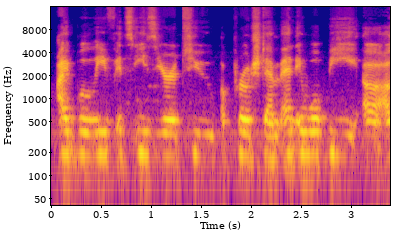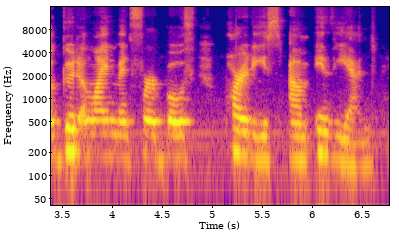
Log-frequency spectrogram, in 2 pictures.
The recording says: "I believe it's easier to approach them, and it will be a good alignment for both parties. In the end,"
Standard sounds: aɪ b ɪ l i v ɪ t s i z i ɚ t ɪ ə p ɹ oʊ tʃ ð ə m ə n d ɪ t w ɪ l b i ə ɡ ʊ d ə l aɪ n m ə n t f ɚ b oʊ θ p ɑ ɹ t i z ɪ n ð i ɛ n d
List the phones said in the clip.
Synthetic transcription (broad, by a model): aɪ b ɪ l i v ɪ t s i z i ɚ t ɪ ə p ɹ oʊ tʃ ð ə m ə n ɪ t w ɪ l b i ə ɡ ʊ d ə l aɪ n m ə n t f ɚ b oʊ θ p ɑ ɹ t i z ɪ n ð i ɛ n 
